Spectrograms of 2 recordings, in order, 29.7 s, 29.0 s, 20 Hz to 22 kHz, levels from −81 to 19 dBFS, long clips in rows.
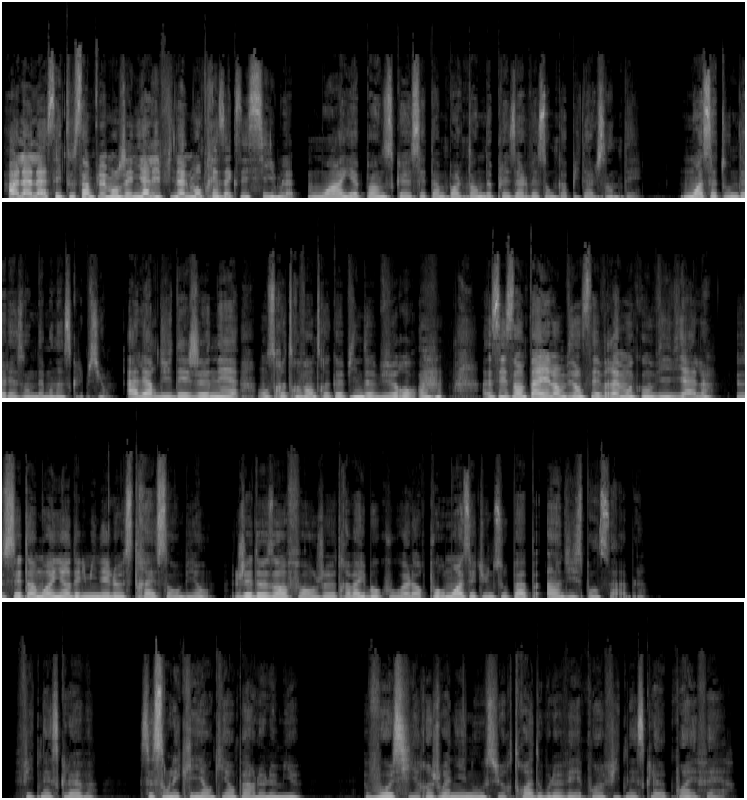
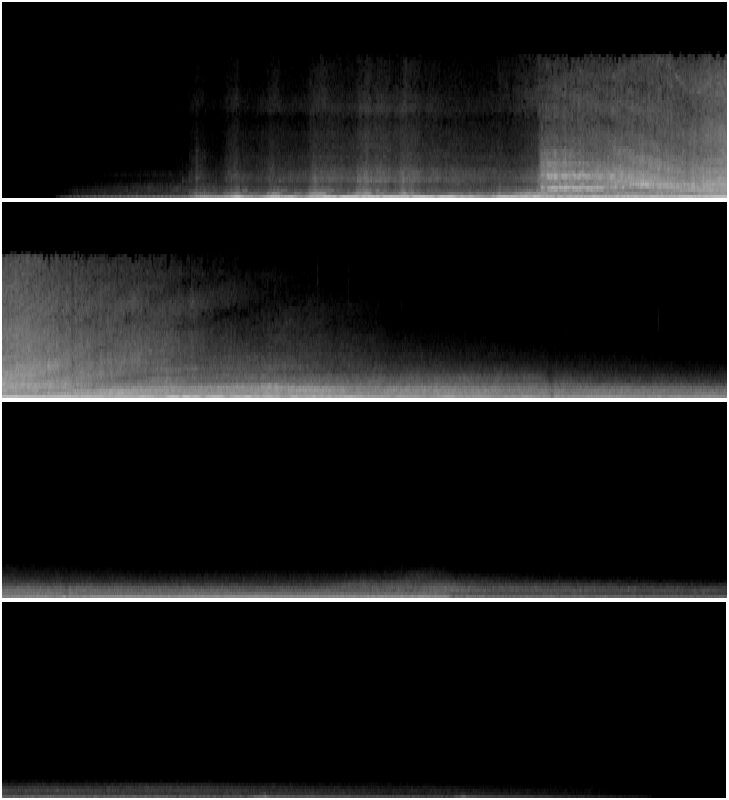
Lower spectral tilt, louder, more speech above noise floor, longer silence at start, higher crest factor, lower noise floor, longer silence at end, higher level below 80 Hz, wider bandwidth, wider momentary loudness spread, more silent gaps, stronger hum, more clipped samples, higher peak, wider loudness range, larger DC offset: second, -4 dB/octave vs -6.5 dB/octave; second, -21 LUFS vs -15 LUFS; second, 47 dB vs 67 dB; second, 0.05 s vs 1.65 s; about the same, 20 dB vs 18 dB; second, -68 dBFS vs -79 dBFS; second, 0.2 s vs 4.6 s; second, -58 dBFS vs -46 dBFS; about the same, 17.5 kHz vs 16 kHz; second, 12 LU vs 20 LU; first, 21.50-22.36 s vs none; neither; neither; about the same, -2 dBFS vs 0 dBFS; second, 6 LU vs 19 LU; neither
